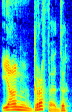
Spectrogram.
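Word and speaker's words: Ioan Gruffudd: fantastic is actually Welsh to find his American accent that's fine Ian Gruffudd ah yeah that's his name young Griffith and yet somehow easiest to pronounce and Lonnie Paquin you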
